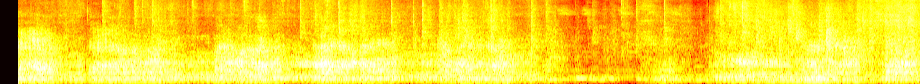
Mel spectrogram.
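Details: Bullador, a medium-to-large Labrador and English Bulldog cross, giving rough, drawn-out growling vocalisations indoors. The sound is sustained with brief pauses, dips near six seconds, then resumes strongly.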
